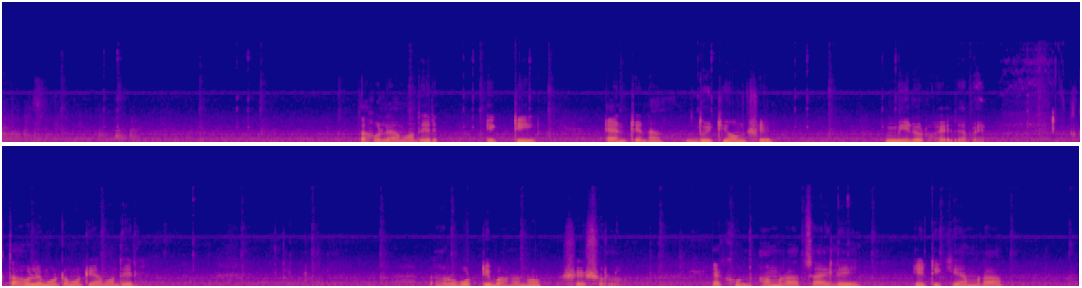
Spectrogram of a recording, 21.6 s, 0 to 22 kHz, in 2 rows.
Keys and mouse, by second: 4.2 click, 6.6-7.7 drag, 8.5 click, 9.9-12.4 middle drag, 13.3 KP_1, 18.8 click.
